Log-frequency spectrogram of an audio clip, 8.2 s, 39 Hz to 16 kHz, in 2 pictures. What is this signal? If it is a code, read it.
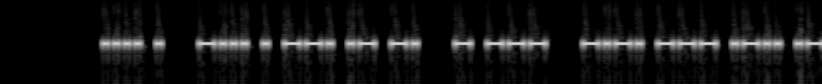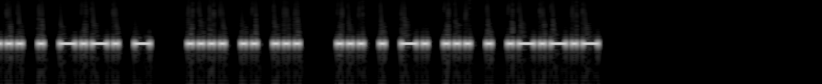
Morse code, heard as a keyed tone, about 46 wpm, 700 Hz. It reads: HE BEGAN TO COLLECT HIS SENSE.
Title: Sentences from Top 1600 Words 45wpm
